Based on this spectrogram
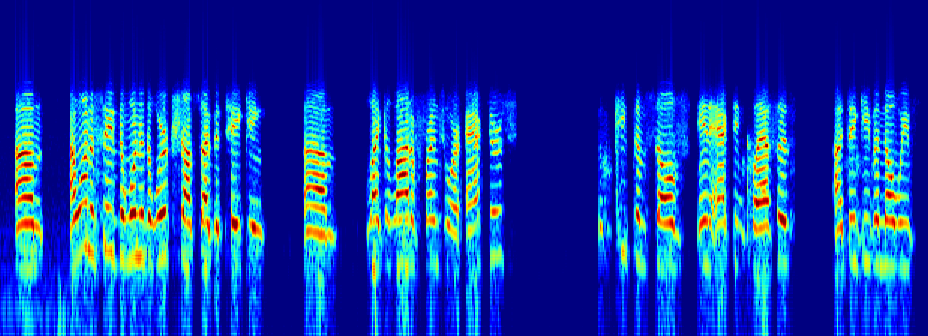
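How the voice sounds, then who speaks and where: Speaking with a Midwestern accent, a woman uses a high pitch with ordinary variation at a moderate pace. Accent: Midwest American. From Michigan, US Midwest. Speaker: poet. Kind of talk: panel discussion.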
